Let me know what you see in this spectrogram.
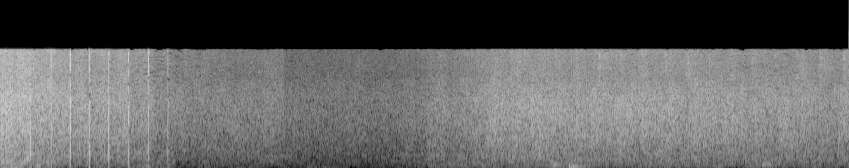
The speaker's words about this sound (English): Well, first of all, we give you a round of applause.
